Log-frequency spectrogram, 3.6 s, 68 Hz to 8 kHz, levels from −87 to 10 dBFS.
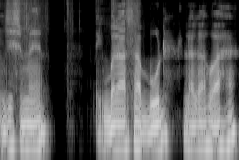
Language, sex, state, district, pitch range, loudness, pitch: Hindi, male, Bihar, Sitamarhi, 95-130 Hz, -19 LUFS, 100 Hz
